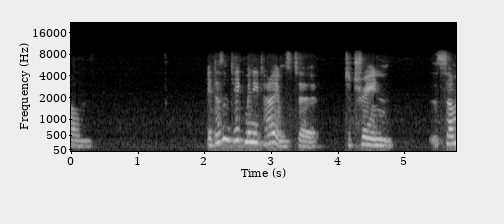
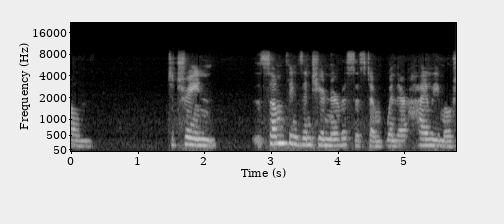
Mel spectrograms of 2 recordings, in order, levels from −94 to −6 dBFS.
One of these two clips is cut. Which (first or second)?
second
